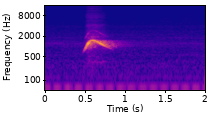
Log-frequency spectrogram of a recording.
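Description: A single short whistle from a man, sliding up and then down in pitch, lasting under half a second, about half a second in.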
